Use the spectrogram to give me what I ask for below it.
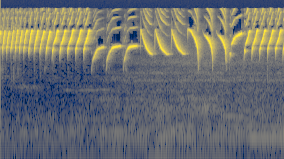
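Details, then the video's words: Song of a Belgian canary, opening with a quick rattling trill of bright notes, shifting to slower sweeping downward whistles about three a second, then returning to the fast trill. "Nature Birds Sound Of Canary | Belgian Canary Singing"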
